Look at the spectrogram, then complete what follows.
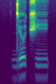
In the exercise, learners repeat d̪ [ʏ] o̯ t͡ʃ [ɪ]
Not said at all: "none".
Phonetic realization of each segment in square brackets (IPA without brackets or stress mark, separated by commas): ʏ, i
